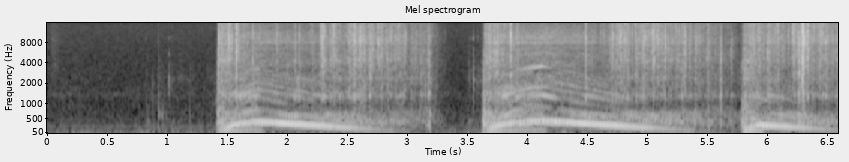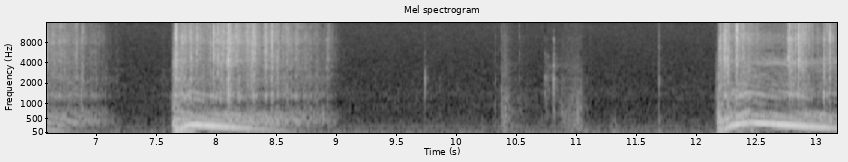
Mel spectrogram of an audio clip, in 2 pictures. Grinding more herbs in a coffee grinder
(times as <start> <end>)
1.4 9.0, 12.2 13.1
